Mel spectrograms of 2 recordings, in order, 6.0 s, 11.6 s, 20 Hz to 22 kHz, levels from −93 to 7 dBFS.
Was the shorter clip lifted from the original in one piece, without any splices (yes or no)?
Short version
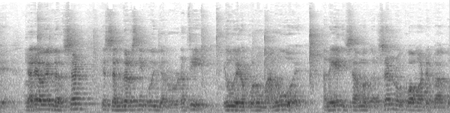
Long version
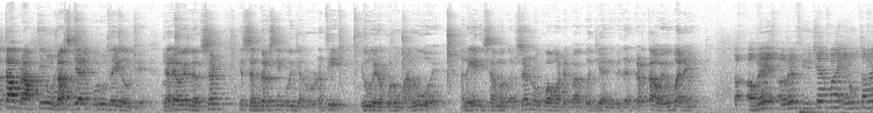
yes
